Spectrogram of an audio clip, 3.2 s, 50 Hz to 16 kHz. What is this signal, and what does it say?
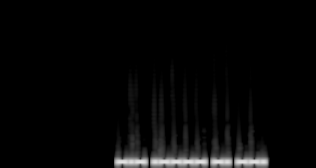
Morse code, heard as a keyed tone, about 37 wpm, 700 Hz. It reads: K1NG
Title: USA Call Signs - 4 Characters - 4x Character Spacing - 40wpm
